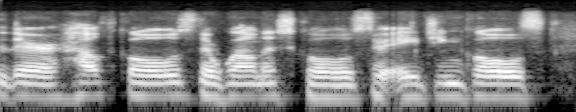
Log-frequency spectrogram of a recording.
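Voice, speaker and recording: A woman with an American accent over a quiet background. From California. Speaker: health practitioner. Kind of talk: self-introduction.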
